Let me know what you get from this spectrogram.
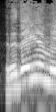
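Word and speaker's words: hṛdayam: See, hrudayam iti ha iti ekam aksharam. Hrudayam la hru, not ha. Hru is the first letter. First letter is art hru.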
